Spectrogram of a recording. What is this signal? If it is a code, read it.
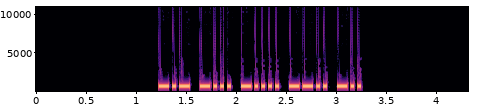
Morse code, heard as a keyed tone, about 34 wpm, 700 Hz. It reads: KB6ZD
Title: USA Call Signs - 5 Characters - 4x Character Spacing - 35wpm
